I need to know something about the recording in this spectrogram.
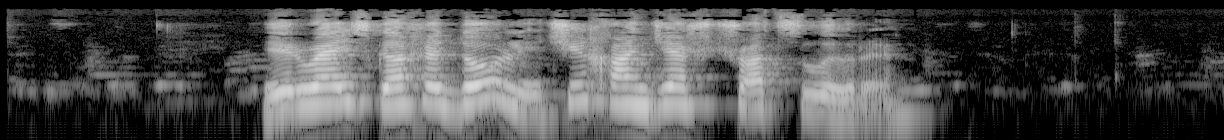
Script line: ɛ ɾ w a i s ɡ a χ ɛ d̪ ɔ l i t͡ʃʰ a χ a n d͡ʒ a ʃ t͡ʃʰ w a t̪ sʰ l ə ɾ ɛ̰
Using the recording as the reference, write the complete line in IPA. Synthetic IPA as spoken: ɛ ɾ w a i s ɡ a χ ɛ d̪ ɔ l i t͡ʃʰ i χ a n d͡ʒ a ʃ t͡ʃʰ w a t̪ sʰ l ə ɾ ɛ̰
